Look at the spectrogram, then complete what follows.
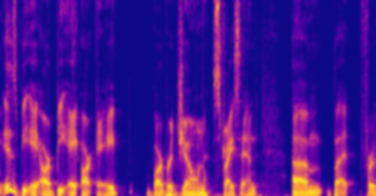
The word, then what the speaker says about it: Barbra: One of the things I learned about Barbara is that her birth name is Barbra, Barbra Joan Streisand. But for whatever reason, her name has gotten stylized as Barbra. No, it's Barbra.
